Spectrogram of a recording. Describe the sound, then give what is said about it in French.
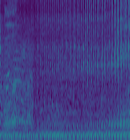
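A motorcycle engine rumbles loudly, a steady throbbing idle with a slight lift in pitch partway through, continuing for the full few seconds. “Les motards de cette Freedom Biker Church ont cela en commun, ils aiment les belles motos chromées”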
